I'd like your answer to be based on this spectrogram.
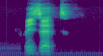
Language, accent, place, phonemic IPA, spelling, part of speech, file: French, France, Lyon, /ʁi.zɛt/, risette, noun, LL-Q150 (fra)-risette.wav
- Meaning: smile (especially of a child)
